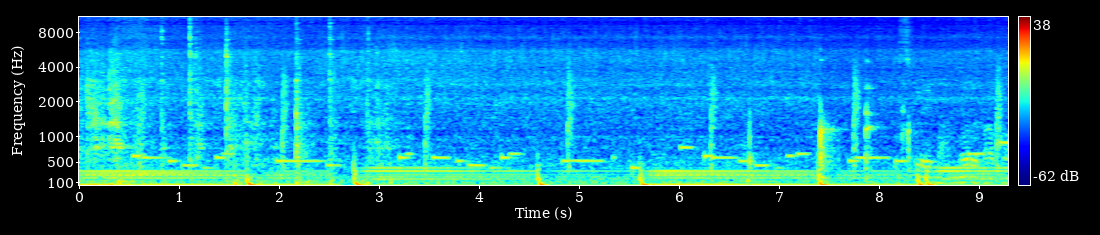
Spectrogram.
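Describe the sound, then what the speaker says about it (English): A hot pan of beef stroganoff with wild mushrooms sizzles steadily as whiskey is added to deglaze it, with scraping and stirring, a few sharp utensil clinks against the pan, and no talk. "going to deglaze with some whiskey"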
